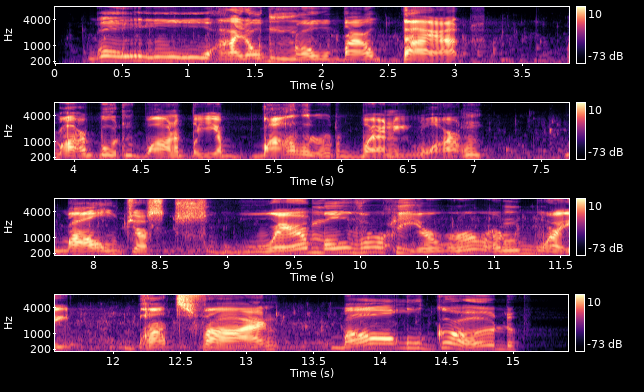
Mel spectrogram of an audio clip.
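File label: Underwater, Animation Reel. Playful, Energetic, Characters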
